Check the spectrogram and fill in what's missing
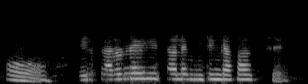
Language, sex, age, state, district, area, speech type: Bengali, female, 18-30, West Bengal, Hooghly, urban, conversation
